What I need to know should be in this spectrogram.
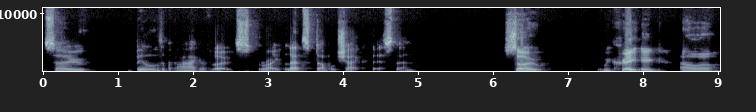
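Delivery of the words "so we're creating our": talking through a yawn, louder and slower. Speaker explaining code to viewers, yawning mid-sentence. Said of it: "excuse me, yawning away".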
